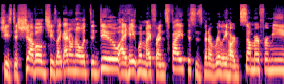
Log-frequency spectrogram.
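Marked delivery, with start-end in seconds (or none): 1.3-5.7 mock crying, tearful voice. Retelling how a friend cried on someone's shoulder: imitating someone crying. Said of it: "starts crying".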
